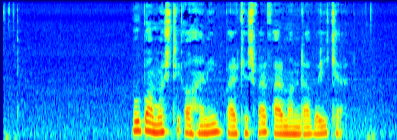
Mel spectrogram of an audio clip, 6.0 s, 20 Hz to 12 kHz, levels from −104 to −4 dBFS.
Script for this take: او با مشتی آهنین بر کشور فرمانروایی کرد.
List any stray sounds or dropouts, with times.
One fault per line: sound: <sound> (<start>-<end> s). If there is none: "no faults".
no faults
